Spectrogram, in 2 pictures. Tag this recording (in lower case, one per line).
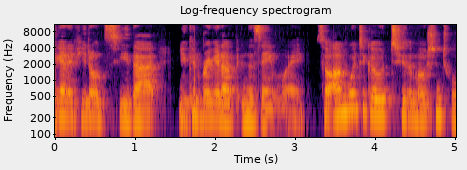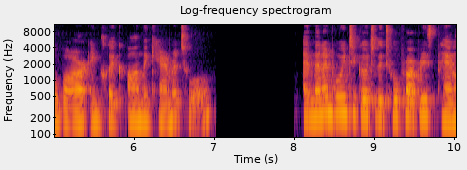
speech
